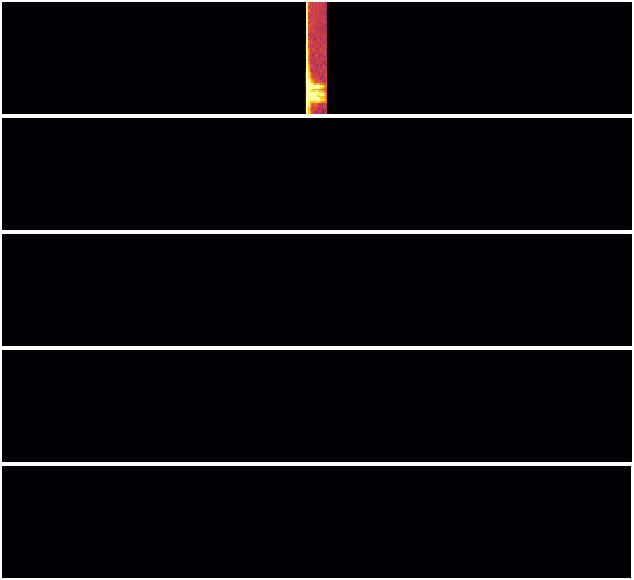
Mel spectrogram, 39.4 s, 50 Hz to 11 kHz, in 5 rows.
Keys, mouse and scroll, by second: 4.6 KP_7.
